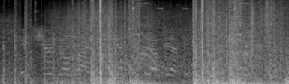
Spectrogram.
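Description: An explosion booms with a crackle of flames.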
